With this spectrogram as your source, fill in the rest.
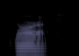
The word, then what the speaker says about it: Norwich: in norfolk no norway norrick they call it norrick it's spelled like norwich that was the halfway point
